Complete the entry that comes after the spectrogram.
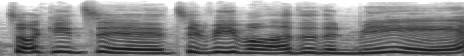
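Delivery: high, loud unhinged laughing voice; possessive Gaku. Acted. Gaku warning Takumi off Nozomi, high loud crazed laughter. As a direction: cackle through the jealousy.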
